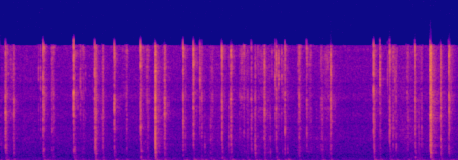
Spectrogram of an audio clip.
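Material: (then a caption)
Plastic. Fingertips type on the plastic keycaps of an aluminium-bodied laptop keyboard, producing a steady run of quick, dry clicks. Each tap is short and bright with almost no ring, and a few keystrokes land noticeably harder than the rest.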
